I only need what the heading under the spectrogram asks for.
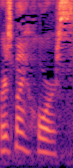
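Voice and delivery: plain reading voice

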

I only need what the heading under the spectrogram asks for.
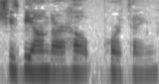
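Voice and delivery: ordinary delivery

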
